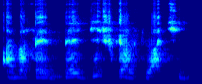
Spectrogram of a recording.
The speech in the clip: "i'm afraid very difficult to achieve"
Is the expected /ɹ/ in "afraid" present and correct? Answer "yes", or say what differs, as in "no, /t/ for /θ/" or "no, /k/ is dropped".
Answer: no, /ɹ/ is dropped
